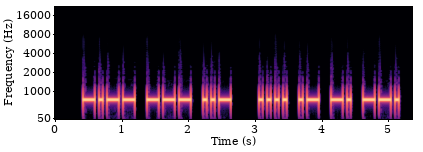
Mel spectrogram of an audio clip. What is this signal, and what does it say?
Morse code, heard as a keyed tone, about 20 wpm, 700 Hz. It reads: YOU HANG
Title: All-Age Appropriate Jokes - 20wpm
